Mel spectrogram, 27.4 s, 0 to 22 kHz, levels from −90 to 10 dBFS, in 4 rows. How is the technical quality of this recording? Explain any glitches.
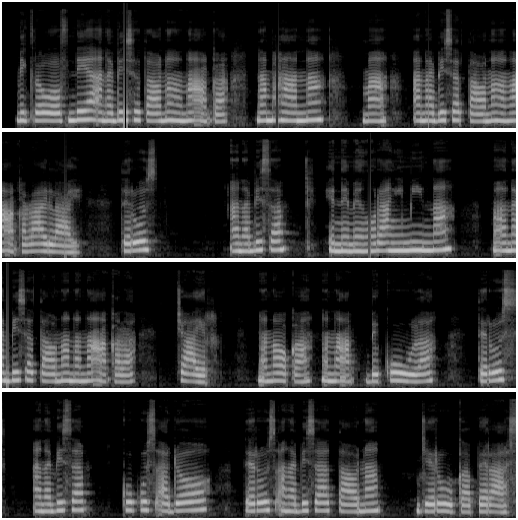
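The speech is marred by a recurring glitch, a gap between stream segments, at 1.63–1.66, 3.66–3.69, 5.68, 7.69, 9.70, 11.74–11.77, 13.77 and 15.78–15.80 s. Segment timestamps leave a 12 to 36 ms hole, filled with hard-edged silence, repeating every 2 s. Unlike a dropout, nothing is lost: speech resumes exactly where it stopped.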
